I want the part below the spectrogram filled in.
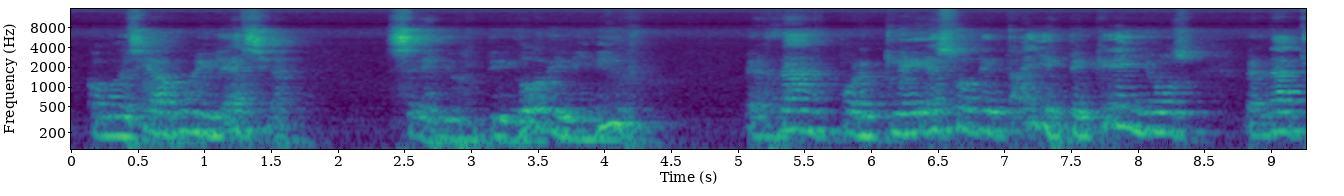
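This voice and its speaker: A man's voice: sits high, warm tone, lo-fi sound. A man preaching a conversational sermon as pastor. He keeps adding tag questions and sometimes raises his voice. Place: church. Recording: very echoey church hall, distant mic.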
